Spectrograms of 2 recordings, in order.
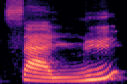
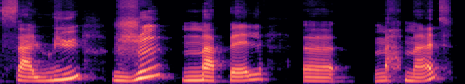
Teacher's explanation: a closed U, and the final T that is not here but should be here is not pronounced. Okay, you do not hear it.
